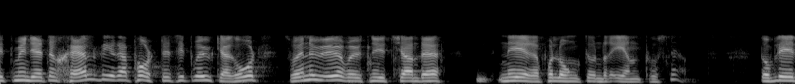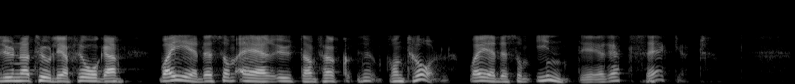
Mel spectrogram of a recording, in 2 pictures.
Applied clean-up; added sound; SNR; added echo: neural mask model DeepFilterNet 3.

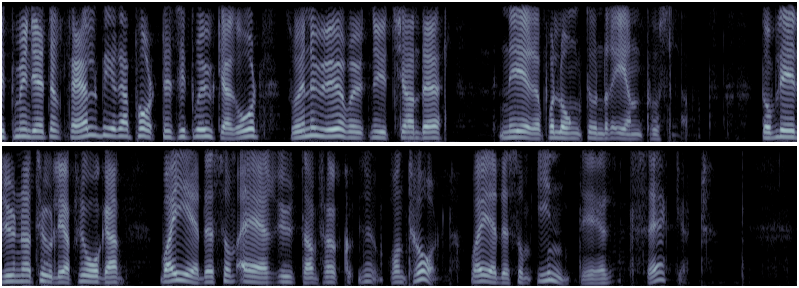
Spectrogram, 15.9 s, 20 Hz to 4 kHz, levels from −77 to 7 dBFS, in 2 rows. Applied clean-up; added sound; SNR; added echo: neural separator model SepFormer WHAM!.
